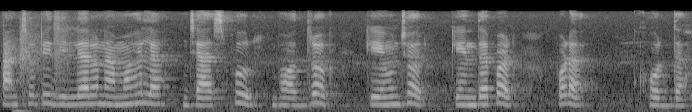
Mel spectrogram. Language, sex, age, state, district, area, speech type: Odia, female, 18-30, Odisha, Jajpur, rural, spontaneous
